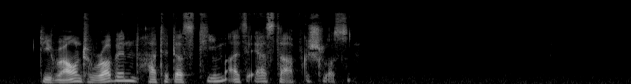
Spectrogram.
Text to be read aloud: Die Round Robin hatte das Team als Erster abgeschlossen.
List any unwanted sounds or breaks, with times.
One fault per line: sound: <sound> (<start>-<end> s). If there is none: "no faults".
no faults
